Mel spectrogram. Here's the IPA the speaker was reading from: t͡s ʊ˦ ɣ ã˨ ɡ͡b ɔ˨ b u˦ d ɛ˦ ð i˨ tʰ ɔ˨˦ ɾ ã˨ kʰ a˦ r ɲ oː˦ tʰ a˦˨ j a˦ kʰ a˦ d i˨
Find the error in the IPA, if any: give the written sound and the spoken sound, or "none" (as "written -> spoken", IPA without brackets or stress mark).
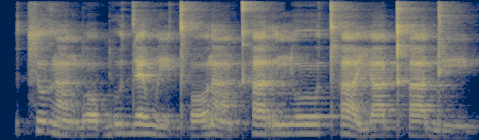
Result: ð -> w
